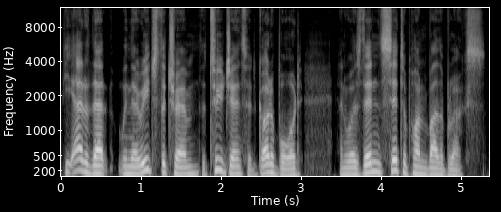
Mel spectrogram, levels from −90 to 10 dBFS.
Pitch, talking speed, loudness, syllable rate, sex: 145 Hz, 245 wpm, -17 LUFS, 5.7 syllables/s, male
